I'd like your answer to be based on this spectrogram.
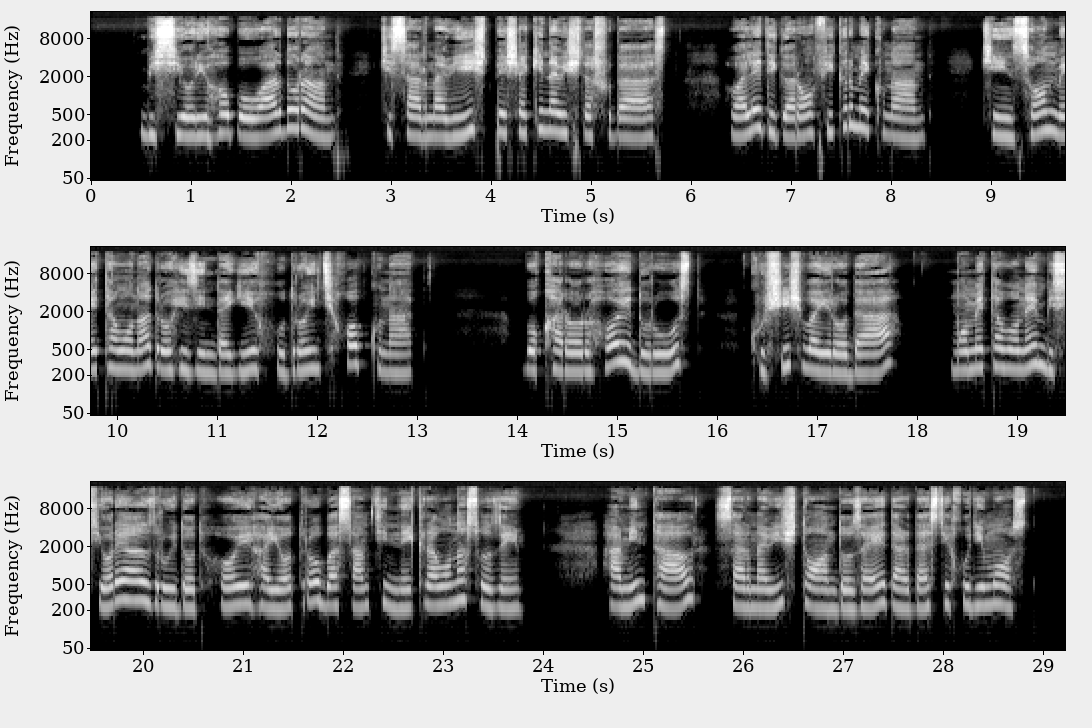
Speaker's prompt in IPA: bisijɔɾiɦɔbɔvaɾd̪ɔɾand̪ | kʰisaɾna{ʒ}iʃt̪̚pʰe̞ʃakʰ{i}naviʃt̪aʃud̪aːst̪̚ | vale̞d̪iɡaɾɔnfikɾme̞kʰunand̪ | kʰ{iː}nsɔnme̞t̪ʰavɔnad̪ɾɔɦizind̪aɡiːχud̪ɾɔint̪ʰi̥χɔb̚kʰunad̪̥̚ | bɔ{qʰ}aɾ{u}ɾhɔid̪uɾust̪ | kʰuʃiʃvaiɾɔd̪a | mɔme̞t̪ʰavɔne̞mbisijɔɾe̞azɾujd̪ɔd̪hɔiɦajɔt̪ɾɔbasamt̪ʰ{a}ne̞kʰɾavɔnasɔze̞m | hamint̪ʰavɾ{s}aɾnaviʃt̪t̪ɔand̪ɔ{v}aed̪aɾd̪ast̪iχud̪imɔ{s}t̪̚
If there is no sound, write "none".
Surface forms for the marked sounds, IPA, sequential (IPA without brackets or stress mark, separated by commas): v, i, iː, qʰ, ɔ, i, s, z, s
